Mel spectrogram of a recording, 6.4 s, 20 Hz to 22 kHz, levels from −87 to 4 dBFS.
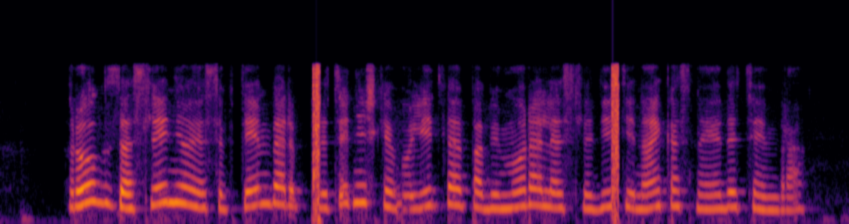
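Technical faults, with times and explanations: Throughout: Speex codec. The speech is coded with Speex at a setting that fits about 16.8 kbps, and the damage is plainly audible. Too few bits remain for the excitation signal. So the voice turns noisy and hoarse.
0.87 to 0.92 s and 2.97 to 3.19 s: VoIP packet loss concealed by the speech codec. About 20 ms of packets drop first, then about 40 ms just after "september predsedniške". The decoder stretches its last pitch and filter into a buzzy tone or coloured noise that fades. The weakened sound persists until "pa bi".
2.35 to 2.39 s and 4.59 to 4.63 s: uninitialised buffer. Each time, a block of about 46 ms plays before any audio is written to it. This fits a 2048-sample buffer. Leftover memory is read as samples, giving a short, loud burst of digital noise.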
